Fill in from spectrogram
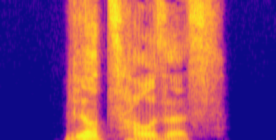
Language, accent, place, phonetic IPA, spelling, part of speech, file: German, Germany, Berlin, [ˈvɪʁt͡sˌhaʊ̯zəs], Wirtshauses, noun, De-Wirtshauses.ogg
- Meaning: genitive singular of Wirtshaus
